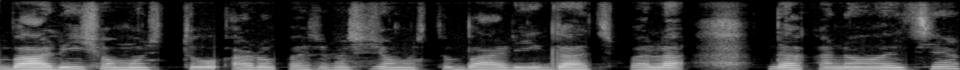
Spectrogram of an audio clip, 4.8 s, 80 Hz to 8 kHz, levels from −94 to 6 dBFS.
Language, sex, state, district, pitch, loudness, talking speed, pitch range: Bengali, female, West Bengal, Purulia, 210 Hz, -21 LUFS, 110 wpm, 205-220 Hz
